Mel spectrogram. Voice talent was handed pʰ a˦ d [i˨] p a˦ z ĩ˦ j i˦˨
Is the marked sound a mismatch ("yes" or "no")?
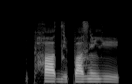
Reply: no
